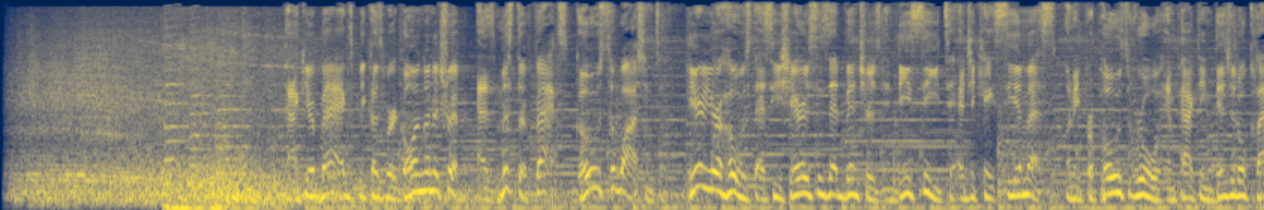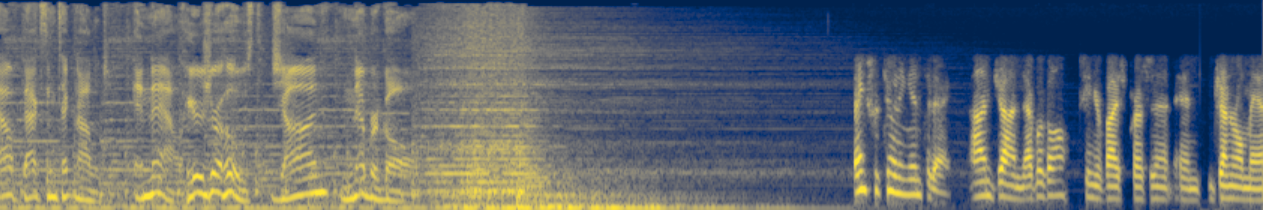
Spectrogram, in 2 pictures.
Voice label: intro With Music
